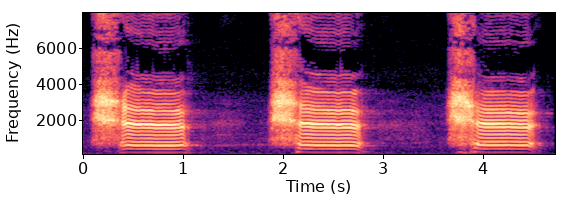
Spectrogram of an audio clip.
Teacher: কণ্ঠনালীর মাঝখান থেকে চাপ দিয়ে শোষ আওয়াজ হবে। হা উচ্চারণ করতে শোষ আওয়াজ হবে।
